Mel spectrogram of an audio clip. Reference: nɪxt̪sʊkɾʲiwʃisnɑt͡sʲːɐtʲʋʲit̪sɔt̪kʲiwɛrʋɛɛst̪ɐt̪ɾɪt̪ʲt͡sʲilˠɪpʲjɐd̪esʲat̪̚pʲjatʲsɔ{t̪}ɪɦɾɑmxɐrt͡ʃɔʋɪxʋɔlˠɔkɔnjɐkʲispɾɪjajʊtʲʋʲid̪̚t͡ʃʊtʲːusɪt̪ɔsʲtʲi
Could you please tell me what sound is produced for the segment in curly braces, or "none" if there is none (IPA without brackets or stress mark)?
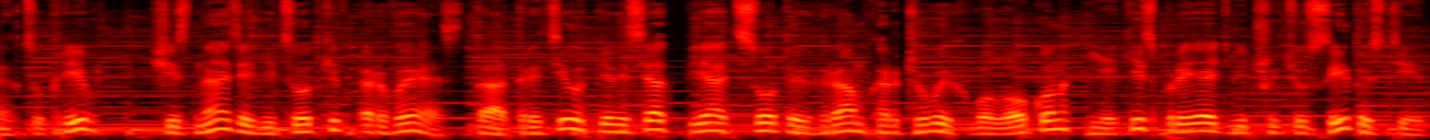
t̪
